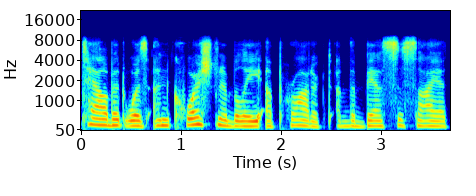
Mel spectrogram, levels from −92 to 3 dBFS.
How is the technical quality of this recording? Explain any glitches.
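No glitches or faults are audible.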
